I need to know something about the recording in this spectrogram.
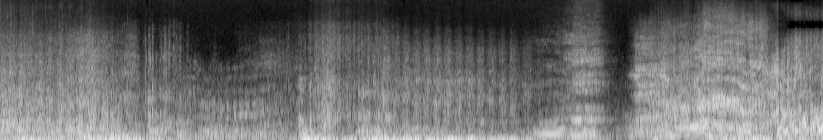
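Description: Sound-designed dinosaur vocalisations over a low rumble: a short pitched call a little after five seconds, a brief lull, then a long loud roar through the last two seconds.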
